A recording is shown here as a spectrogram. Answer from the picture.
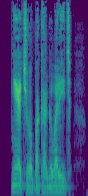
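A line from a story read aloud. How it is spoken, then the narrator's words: Grumbled. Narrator (Russian): буркнул Добрыня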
